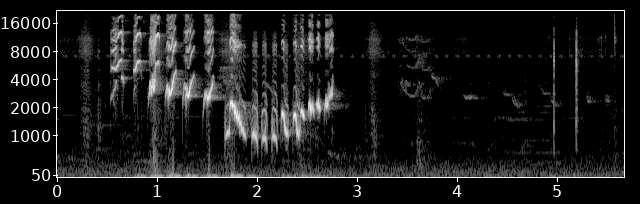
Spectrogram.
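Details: Monotonous glondong-style song of a white-rumped shama, a quick burst of high whistled phrases running into a chain of falling slurred notes, then near silence with faint clicks.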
